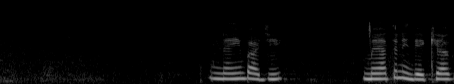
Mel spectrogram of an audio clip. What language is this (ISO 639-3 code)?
pan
